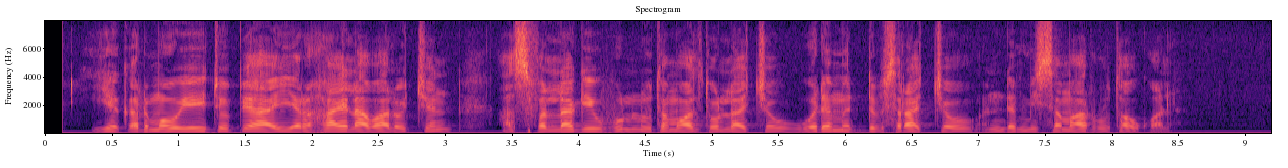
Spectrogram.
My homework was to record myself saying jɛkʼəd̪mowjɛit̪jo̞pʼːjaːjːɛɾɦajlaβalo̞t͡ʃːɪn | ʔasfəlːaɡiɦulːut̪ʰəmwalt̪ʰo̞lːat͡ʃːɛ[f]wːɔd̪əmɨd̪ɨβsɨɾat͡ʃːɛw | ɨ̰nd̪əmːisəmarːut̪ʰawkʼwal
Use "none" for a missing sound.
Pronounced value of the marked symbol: none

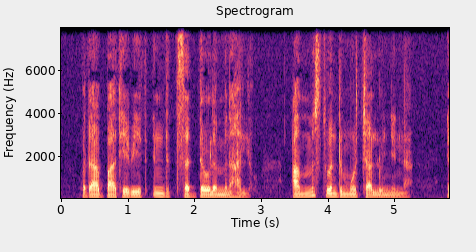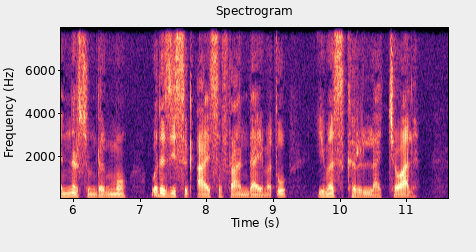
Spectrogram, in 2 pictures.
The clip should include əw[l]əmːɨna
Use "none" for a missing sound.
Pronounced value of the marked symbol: l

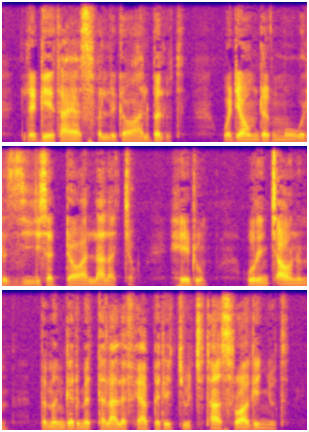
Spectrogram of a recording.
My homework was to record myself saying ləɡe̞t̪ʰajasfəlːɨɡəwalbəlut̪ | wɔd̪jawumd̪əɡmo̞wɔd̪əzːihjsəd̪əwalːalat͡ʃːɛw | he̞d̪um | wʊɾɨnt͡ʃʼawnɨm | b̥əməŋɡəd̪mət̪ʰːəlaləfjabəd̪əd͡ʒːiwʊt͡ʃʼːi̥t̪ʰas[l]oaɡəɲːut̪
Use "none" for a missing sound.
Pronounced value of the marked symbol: ɾ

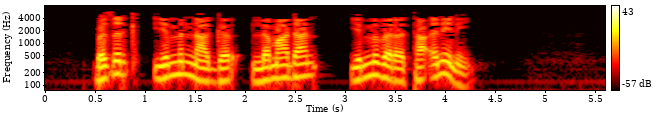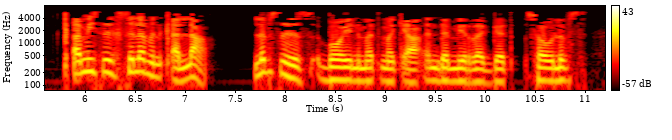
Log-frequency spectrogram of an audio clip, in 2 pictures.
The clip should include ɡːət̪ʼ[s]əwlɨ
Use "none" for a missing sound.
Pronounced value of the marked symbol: s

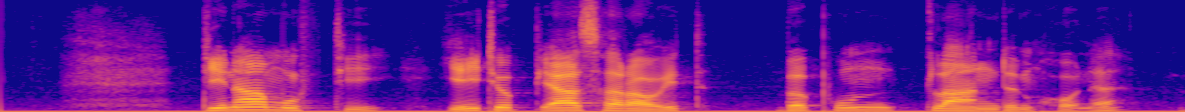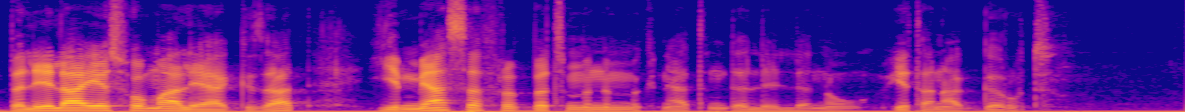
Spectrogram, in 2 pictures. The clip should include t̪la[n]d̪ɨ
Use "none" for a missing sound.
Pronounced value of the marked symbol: n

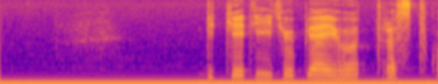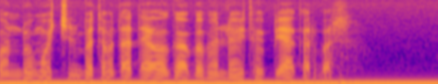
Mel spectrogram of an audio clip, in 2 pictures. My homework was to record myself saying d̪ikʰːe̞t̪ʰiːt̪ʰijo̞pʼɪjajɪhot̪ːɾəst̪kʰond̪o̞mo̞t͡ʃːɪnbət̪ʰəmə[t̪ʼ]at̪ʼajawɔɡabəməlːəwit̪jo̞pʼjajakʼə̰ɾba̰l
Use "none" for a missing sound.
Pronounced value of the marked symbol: t̪ʼ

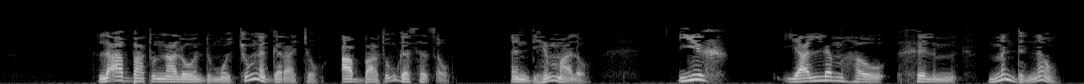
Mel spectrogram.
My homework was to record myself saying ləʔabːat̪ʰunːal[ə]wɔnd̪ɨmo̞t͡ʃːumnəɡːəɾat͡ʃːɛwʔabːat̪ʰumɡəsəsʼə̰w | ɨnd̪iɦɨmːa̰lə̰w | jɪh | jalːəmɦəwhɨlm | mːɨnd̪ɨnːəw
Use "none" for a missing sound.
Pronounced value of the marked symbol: ə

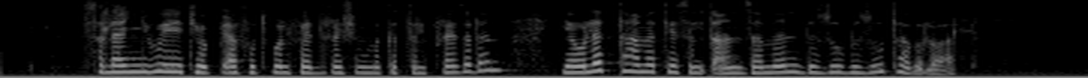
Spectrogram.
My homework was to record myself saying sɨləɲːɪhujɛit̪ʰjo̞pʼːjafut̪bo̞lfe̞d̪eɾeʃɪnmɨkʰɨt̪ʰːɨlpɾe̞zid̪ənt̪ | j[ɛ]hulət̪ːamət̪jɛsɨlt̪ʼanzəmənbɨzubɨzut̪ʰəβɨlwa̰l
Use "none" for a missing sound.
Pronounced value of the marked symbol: ɛ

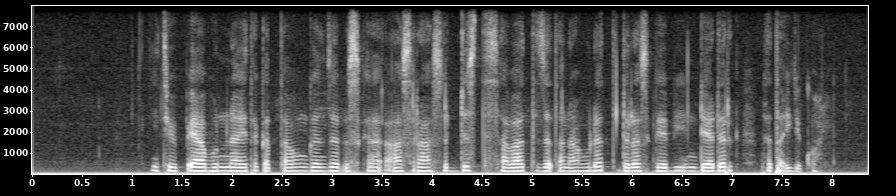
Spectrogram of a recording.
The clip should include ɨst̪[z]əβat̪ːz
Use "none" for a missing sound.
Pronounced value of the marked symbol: s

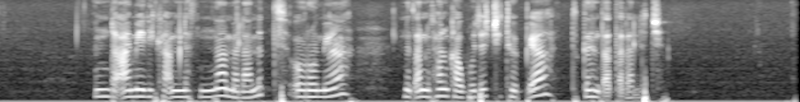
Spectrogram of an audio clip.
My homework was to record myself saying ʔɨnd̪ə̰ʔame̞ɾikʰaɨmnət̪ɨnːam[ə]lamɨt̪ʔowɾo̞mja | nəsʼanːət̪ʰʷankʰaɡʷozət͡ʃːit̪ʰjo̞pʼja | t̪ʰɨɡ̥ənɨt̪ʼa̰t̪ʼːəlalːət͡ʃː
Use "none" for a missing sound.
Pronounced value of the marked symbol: ə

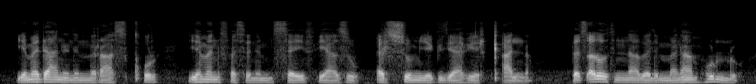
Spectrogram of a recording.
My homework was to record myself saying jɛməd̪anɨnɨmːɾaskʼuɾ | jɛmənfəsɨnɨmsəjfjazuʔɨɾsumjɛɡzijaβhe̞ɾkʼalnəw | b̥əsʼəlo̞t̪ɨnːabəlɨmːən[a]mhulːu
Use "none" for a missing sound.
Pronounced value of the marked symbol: a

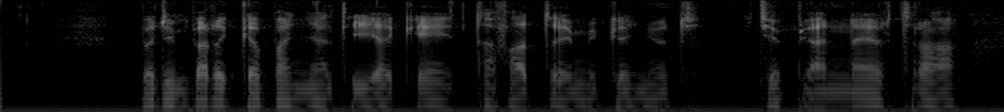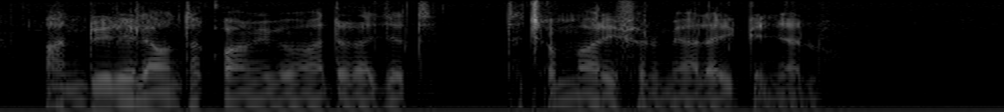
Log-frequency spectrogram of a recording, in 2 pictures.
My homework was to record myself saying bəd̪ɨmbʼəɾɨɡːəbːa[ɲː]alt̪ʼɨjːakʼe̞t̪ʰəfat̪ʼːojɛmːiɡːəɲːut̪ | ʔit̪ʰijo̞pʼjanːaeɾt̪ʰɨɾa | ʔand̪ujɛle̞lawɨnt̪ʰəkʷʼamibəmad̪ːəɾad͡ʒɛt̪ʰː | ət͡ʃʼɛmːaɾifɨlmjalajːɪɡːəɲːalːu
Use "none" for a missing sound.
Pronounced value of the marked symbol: ɲː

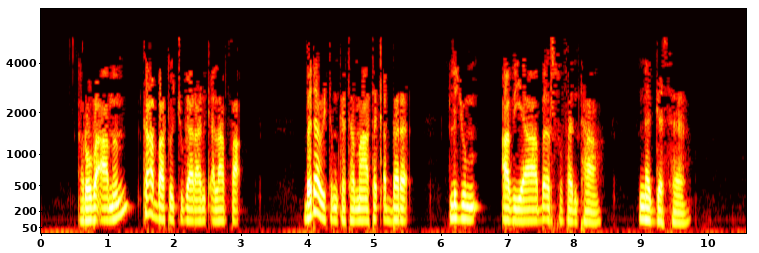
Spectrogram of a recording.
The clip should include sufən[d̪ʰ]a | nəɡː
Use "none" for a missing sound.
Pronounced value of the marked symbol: t̪ʰ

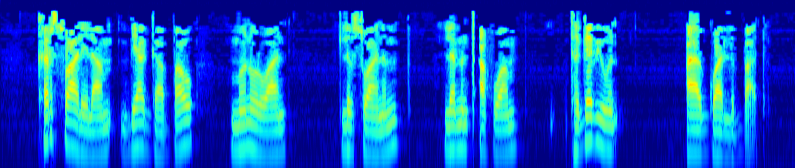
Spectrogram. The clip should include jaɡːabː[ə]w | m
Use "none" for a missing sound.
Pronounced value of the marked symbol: a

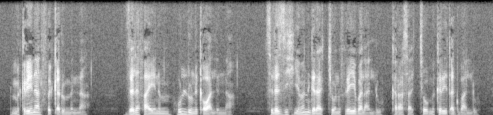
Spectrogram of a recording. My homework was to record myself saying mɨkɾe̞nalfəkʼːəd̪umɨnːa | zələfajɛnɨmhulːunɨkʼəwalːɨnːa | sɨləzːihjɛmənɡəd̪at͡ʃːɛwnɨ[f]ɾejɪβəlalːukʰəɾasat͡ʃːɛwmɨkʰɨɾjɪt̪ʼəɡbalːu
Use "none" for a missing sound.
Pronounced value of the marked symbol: f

